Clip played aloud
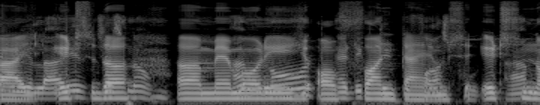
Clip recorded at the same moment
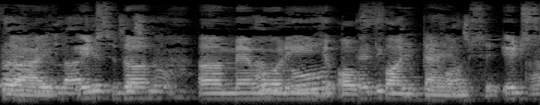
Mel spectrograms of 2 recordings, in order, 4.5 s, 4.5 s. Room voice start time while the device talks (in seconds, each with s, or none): none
